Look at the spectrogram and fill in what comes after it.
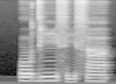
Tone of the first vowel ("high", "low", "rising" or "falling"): high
